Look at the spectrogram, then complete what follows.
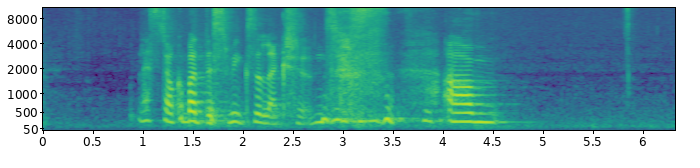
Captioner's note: chuckles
